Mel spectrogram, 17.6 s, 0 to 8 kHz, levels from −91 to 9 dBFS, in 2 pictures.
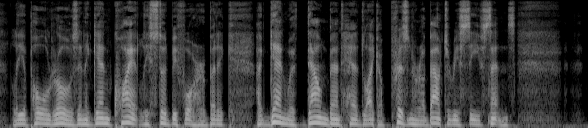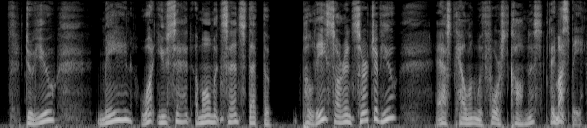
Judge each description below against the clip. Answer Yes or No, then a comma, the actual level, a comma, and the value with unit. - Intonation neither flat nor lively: No, wide, 6.3 semitones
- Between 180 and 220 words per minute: No, average, 155 wpm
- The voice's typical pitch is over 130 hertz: No, low, 115 Hz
